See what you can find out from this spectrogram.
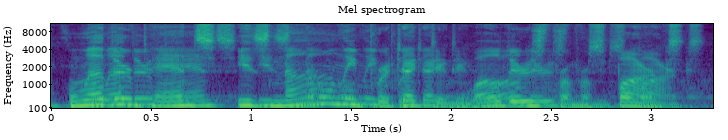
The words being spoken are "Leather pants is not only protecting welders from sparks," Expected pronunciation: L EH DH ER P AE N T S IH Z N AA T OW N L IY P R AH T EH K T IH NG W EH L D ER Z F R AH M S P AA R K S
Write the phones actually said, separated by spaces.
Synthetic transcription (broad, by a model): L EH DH ER P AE N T S IH Z N AA T OW N L IY P R AH T EH K T IH NG W EH L D ER Z F R AH M S P AA R K S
